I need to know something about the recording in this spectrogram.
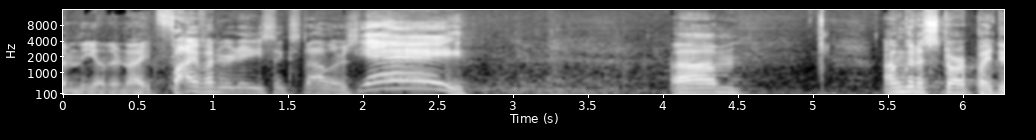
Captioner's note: laughter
